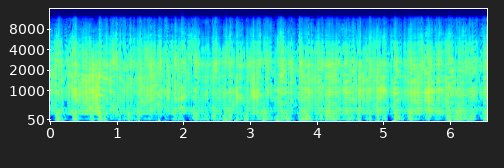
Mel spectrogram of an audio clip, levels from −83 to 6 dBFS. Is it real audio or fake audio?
fake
